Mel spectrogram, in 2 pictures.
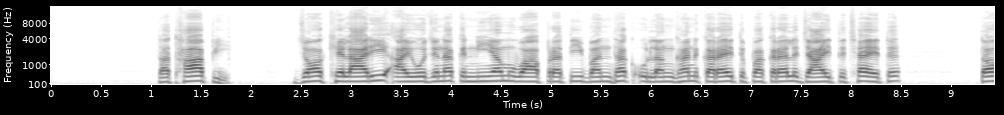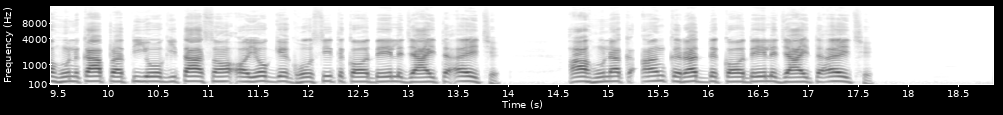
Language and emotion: Maithili, neutral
